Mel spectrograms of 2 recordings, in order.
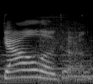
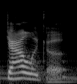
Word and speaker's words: Galaga: saying it right 14 is so special G Galaga Galaga like that my parents won't talk about Galaga it robbed them and took their house shoot me me Gaga me Galaga Galaga 14 you have to admit does get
